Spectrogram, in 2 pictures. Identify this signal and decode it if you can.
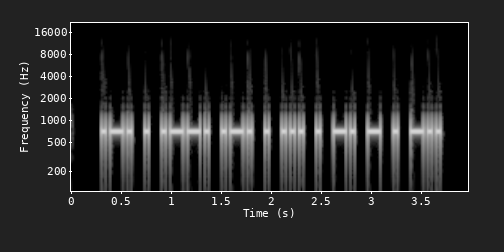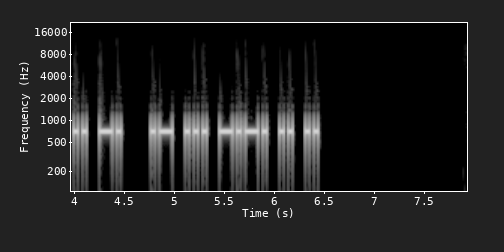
Morse code, heard as a keyed tone, about 26 wpm, 700 Hz. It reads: REPRESENTED IN ASCII
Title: Speed-Racing - Sets of 5 Words 28wpm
